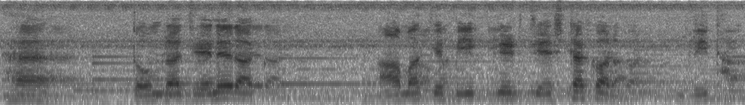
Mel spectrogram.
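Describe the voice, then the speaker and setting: A man's voice: medium pitch, steady tone, moderate pace, lightly acted, poor audio. Solemn magical swan voiced by a man, music behind. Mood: solemn, reassuring. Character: calm magical talking swan with solemn authority. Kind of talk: children's moral-story cartoon acting.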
